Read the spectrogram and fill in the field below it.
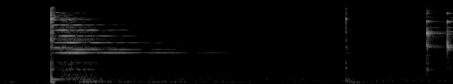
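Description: A glass is struck once with a hard object as a makeshift stand-in for a bell, giving a bright ringing tone that slowly fades, followed by two shorter clinks a few seconds later. No one speaks.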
